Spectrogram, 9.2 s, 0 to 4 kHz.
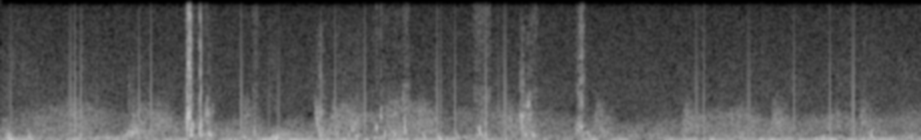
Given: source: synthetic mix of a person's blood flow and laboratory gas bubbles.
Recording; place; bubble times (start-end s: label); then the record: Doppler ultrasound of blood flow; subclavian vein
1.82-2.17 s: bubbles
2.51-2.57 s: bubbles
3.13-3.31 s: bubbles
3.46-3.61 s: bubbles
3.71-3.88 s: bubbles
3.92-3.98 s: bubbles
4.01-4.08 s: bubbles
4.72-4.89 s: bubbles
5.17-5.36 s: bubbles
5.73-5.90 s: bubbles
From the record:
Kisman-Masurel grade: 221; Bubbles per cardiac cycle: several, 3 to 8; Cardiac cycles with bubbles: 10 to 50%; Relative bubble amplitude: barely perceptible (0.100 to 0.250); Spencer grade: 2 (many but less than half of the cardiac periods contain bubble signals, singularly or in groups); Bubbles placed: anywhere in the cardiac cycle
